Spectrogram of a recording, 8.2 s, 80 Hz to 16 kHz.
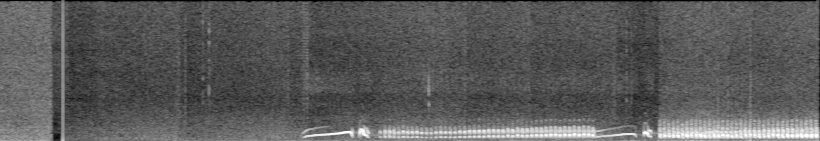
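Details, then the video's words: Leach's storm petrel at night on the Hornøya bird cliff, 10 September 2016: a rising nasal note leads into a long, wavering churr, then another upswept note, with heavy wind rumble throughout. "Leach´s Storm Petrel night"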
